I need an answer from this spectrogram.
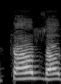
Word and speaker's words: cada: Not calle día. Cada día.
